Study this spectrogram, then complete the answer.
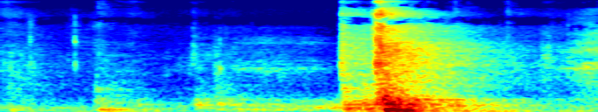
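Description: An apartment building door gives a couple of faint knocks, then swings and shuts with a single loud thud in a quiet entryway.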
